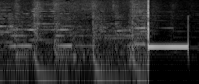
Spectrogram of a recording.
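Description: A phone call from Khost cutting off: garbled line noise with a few short clicks suddenly drops out, leaving a brief steady electronic tone followed by one short separate beep.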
